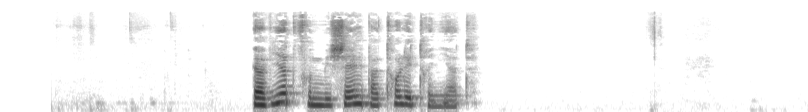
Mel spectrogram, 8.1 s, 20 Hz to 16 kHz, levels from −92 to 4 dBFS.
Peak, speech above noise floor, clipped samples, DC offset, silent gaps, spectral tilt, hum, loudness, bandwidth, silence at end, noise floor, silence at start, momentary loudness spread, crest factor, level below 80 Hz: -6 dBFS; 60 dB; under 0.1%; under 0.1%; none; -5 dB/octave; none; -25 LUFS; 11 kHz; 3.4 s; -85 dBFS; 2.55 s; 14 LU; 24 dB; -72 dBFS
